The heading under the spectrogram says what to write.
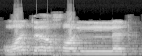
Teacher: خا کو موٹا کر کے پڑھیں گے. وتخلت تا کا لائٹ سے ساؤنڈ آئے گا.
